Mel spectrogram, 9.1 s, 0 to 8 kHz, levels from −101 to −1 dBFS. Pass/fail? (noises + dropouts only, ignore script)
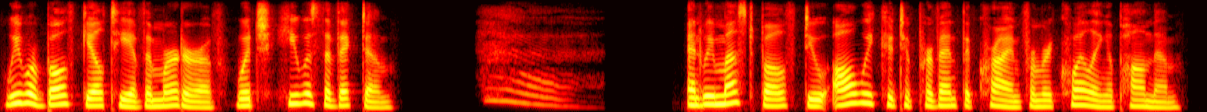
fail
